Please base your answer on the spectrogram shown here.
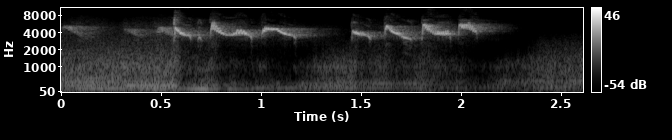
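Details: Recorded 20 January 2022, fifth day after monthly deworming, an oriental white-eye sings 'buka sing' with two tight bursts of about four high, wavering chirps each, over a low hum.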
